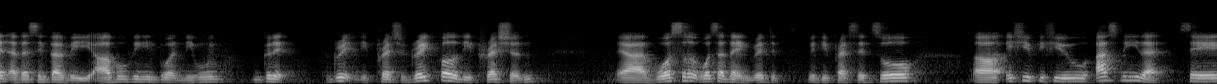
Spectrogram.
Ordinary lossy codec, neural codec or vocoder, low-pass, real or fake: none; codec, 16 kHz, 0.2 kbps, FocalCodec; 7.2 kHz; fake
